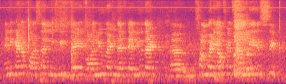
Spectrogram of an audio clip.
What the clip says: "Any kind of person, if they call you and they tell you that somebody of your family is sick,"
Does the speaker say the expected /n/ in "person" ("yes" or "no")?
no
